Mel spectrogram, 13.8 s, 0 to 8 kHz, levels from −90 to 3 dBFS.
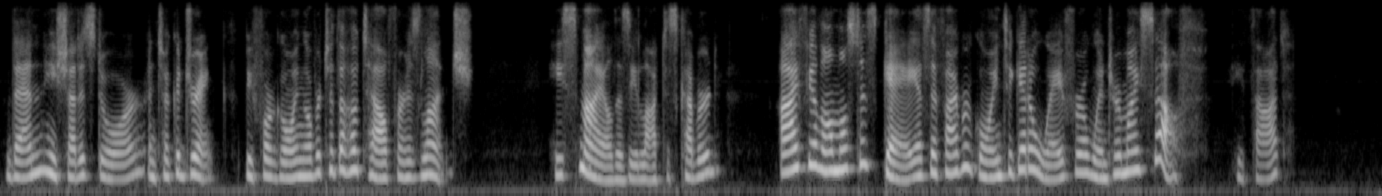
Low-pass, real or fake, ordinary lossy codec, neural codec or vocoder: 7.2 kHz; real; Opus, 16 kbps; none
